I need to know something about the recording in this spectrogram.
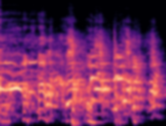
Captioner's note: laughing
